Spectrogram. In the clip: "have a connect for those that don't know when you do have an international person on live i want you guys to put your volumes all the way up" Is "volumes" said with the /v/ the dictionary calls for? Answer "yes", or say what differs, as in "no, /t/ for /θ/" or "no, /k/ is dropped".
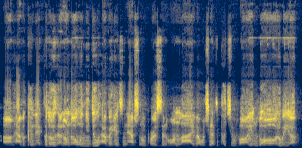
yes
